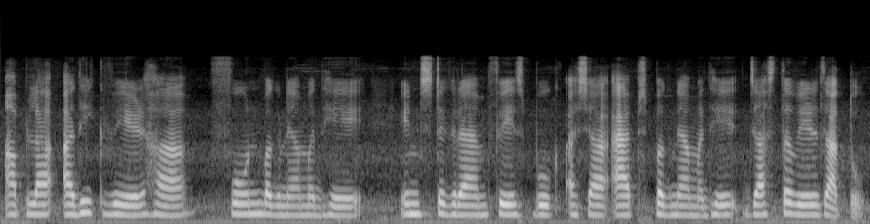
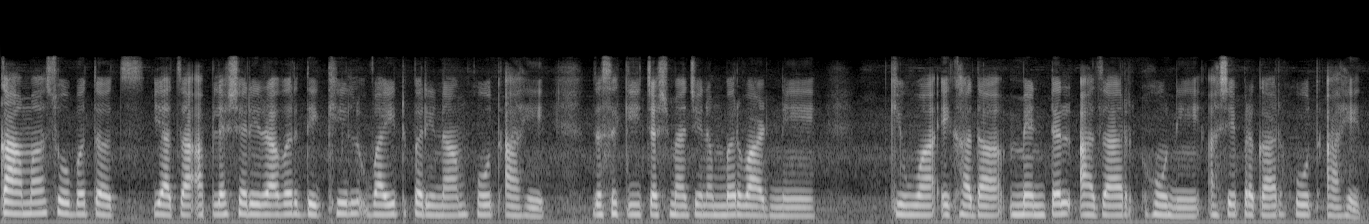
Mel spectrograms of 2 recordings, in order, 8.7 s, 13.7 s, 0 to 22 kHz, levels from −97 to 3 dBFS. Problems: constant background noise, continuous background conversations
